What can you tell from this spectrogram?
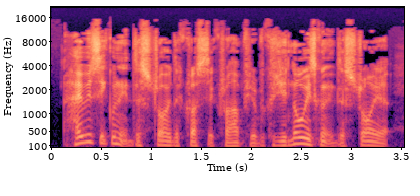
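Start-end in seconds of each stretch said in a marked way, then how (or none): none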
